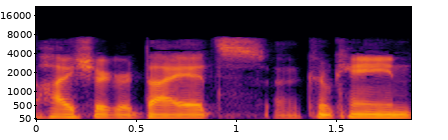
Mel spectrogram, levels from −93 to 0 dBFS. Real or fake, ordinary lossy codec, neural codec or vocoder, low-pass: fake; MP3, 48 kbps; codec, 16 kHz, 2 kbps, X-Codec, HuBERT features, trained on balanced general audio; 7.2 kHz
